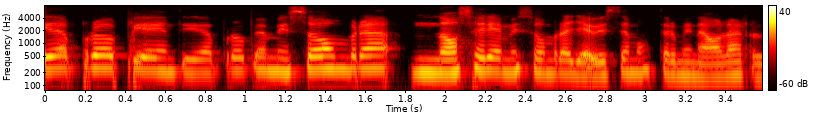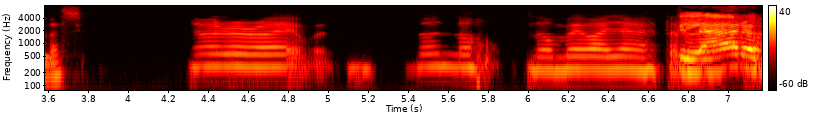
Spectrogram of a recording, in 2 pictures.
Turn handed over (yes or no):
yes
